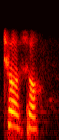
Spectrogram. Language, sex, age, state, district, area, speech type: Odia, female, 45-60, Odisha, Sundergarh, rural, conversation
